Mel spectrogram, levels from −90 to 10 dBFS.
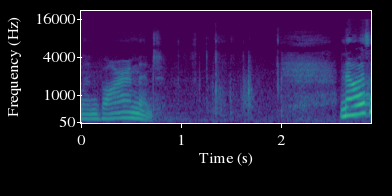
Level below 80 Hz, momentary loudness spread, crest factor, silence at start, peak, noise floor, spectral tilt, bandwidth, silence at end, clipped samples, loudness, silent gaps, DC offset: -76 dBFS; 26 LU; 20 dB; 0 s; -16 dBFS; -57 dBFS; -5 dB/octave; 16.5 kHz; 0 s; under 0.1%; -33 LUFS; none; under 0.1%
